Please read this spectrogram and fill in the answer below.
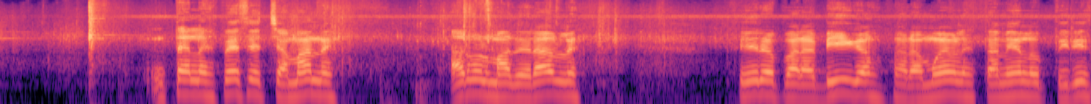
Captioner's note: speaking in foreign language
